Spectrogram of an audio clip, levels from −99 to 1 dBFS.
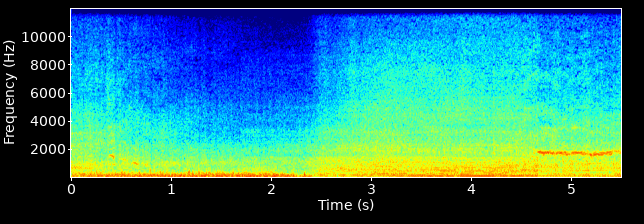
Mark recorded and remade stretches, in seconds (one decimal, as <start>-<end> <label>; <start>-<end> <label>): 0.0-1.7 recorded; 1.7-4.5 remade; 4.5-5.5 recorded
